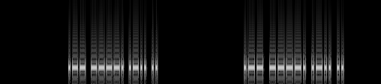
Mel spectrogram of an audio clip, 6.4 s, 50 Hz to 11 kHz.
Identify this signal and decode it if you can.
Morse code, heard as a keyed tone, about 33 wpm, 700 Hz. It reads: W9LI W9LI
